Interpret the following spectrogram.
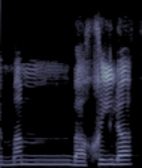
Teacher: نون کی آواز کو ختم کر کے میم میں بدل دیا جائے گا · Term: اقلاب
